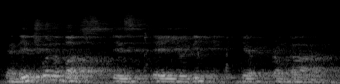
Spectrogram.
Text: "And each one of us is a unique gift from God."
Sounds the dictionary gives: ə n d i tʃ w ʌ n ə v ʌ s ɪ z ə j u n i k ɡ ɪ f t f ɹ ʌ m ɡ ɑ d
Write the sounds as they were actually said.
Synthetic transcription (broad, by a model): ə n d i tʃ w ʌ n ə b ʌ s ɪ z ə j u n i k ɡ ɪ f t f ɹ ʌ m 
